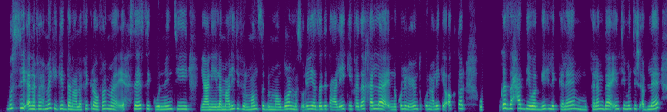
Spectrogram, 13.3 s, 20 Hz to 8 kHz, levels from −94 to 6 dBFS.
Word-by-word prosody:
بُصّي 305 +3 +3
أنا 240 +1 +5
فاهماكِ 250 +5 -1
جدًا 240 -3 0
على 200 +1 -1
فكرة، 255 +1 -1
وفاهمة 245 +2 -2 0.2
إحساسِك، 250 - +2
وإن 220 0 +1
أنتِ 245 +2 -1 0.5
يعني 195 0 +1
لمّا 200 0 +1
عِليتِ 245 +7 0
في 235 -4 -3
المنصب 230 +2 -1
الموضوع 205 +2 +1
المسؤولية 230 +1 0
زادِت 225 +1 0
عليكِ، 215 +5 0 0.2
فده 225 +3 +2
خلّى 255 0 +2 0.2
إن 205 - -5
كلّ 245 +4 -3
العيون 235 +2 0
تكون 235 0 -6
عليكِ 230 +3 -2
أكتر، 270 +2 -1 0.7
وكذا 290 0 +4
حد 275 -3 0
يوجّه 230 +1 +3
لِك 230 -2 0
كلام 230 +1 -2
والكلام 225 +4 -3
ده 235 -1 +2
أنتِ 250 +2 -4
ما 245 0 -1
أنتِش 250 0 -5
قابلاه، 230 - +1
235 Hz, 170 wpm, -23 LUFS, 220-250 Hz, 0.7 s, أنا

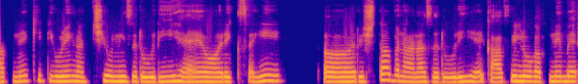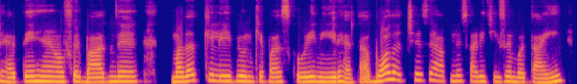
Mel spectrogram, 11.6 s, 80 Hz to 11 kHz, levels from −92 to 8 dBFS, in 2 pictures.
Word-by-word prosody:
आपने 185 +3 -3
कि 215 +2 -7
ट्यूनिंग 195 0 +2
अच्छी 185 +3 -1
होनी 195 -1 +4
ज़रूरी 185 0 +2
है 185 -2 +2
और 180 0 +2
एक 180 - -2
सही 200 +4 0 0.5
अ, - - +3 0.3
रिश्ता 185 +6 +1
बनाना 185 -4 -1
ज़रूरी 175 0 +1
है। 180 - +1
काफ़ी 175 +3 -1
लोग 195 -1 +3
अपने 190 +1 0
में 190 0 +2
रहते 180 0 -1
हैं 195 -1 +3
और 185 0 +1
फिर - - -1
बाद 170 +1 -2
में 190 0 0 0.4
मदद 195 +5 +2
के 225 - -2
लिए 205 -1 0
भी 200 +1 0
उनके 190 -1 -1
पास 185 0 -4
कोई 180 +1 +2
नहीं 180 -1 +1
रहता, 165 -4 -2
बहुत 215 +8 +2
अच्छे 235 -1 -4
से 245 +2 -7
आपने 205 0 -6
सारी 195 -1 -4
चीज़ें 185 0 -3
बताईं। 170 +3 -1
190 Hz, 215 wpm, -12 LUFS, 180-200 Hz, 0.5 s, होनी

